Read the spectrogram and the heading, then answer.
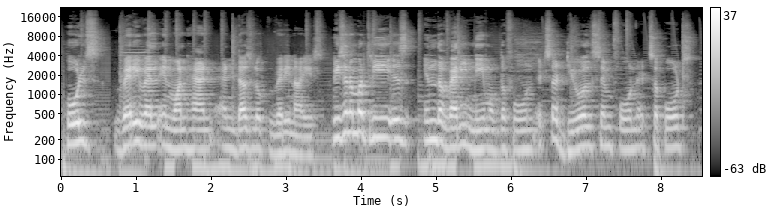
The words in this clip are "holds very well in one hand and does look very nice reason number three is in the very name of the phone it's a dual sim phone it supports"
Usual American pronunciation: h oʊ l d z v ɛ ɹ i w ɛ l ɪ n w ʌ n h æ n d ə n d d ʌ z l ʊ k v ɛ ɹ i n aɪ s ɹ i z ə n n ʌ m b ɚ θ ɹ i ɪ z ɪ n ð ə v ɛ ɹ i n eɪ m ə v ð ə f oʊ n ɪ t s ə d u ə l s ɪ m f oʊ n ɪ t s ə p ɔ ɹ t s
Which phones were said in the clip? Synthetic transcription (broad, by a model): h oʊ l d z v ɛ ɹ i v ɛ l ɪ n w ʌ n h æ n d ə n d d ʌ z l ʊ k v ɛ ɹ i n aɪ s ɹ i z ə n n ʌ m b ɚ t ɹ i ɪ z ɪ n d ə v ɛ ɹ i n eɪ m ə v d ə f oʊ n ɪ t s ə d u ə l s ɪ m f oʊ n ɪ t s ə p ɔ ɹ t s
